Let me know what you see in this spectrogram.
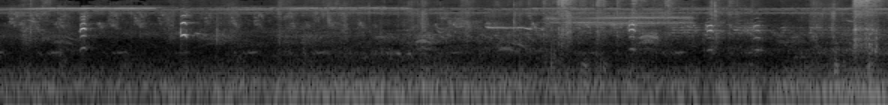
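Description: Birds calling now and then: short calls about a second in and again a second later, then a few more brief chirps and thin whistles in the second half. Under them runs a steady low rumble.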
